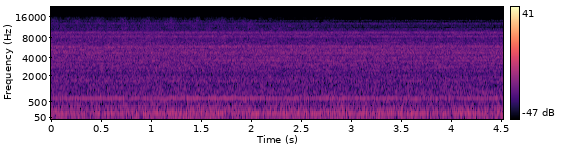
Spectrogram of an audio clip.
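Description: CNC milling machine running: a steady hum and whir with a constant mid-pitched tone and no change in level.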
